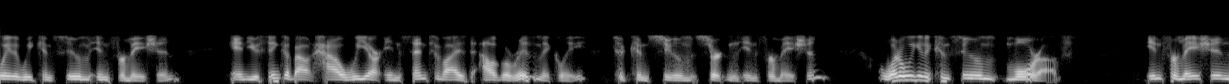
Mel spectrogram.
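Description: From start to finish the speech has passed through a Codec 2 vocoder with heavy damage, and the result sounds robotic and buzzy. The decoder rebuilds the voice from sine waves driven only by pitch, voicing, energy and a coarse spectral envelope, so the original waveform is gone. On a spectrogram the harmonics look unnaturally regular, and nothing appears above 3.8 kHz, which fits Codec 2's highest 3.2 kbit/s mode. The waveform no longer resembles the original.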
